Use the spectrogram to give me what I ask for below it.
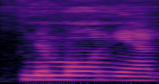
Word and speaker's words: pneumonia: ik anomic a mnemonic pn pronounced and pneumonia p and e u mo and IA pneumonia PS pronounced s psychiatrist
